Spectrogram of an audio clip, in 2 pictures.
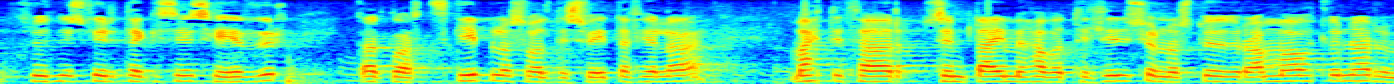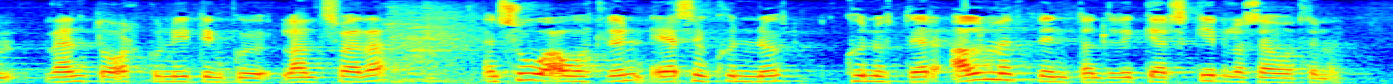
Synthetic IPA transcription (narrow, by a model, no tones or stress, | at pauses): flʏht̪nɪsfɪːɾɪɾt̪ʰaːjcɪsɪnshɛvʏɾ̥kakvar̥t̪scɪːplasvalt̪ɪ̥sveːjt̪afjɛːlaɣa | majht̪ɪθaɾsɛmt̪aːjmɪɦaːvat̪ʰɪlhɪðsjownḁst̪œːðʏɾamːawɔht̪lʏnaɾʏmvɛnt̪ɔɔr̥kʏniːt̪iŋkʏlant̪svajðaɛnsuːa̰ːwœht̪lʏnɛɾ̥sɛmkʰʏnːʏht̪ɛɾa̰lmɛn̥t̪pɪnt̪ant̪ɪvɪðcɛɾscɪːplasaːwɔht̪lʏna̰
